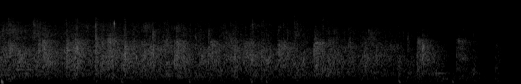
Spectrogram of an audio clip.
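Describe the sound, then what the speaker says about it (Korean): A church congregation claps together during a Sunday worship service at a family restoration festival, dense, sustained applause that swells early and then fades away to silence. "주님께 영광의 박수 올려드리겠습니다."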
